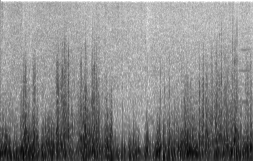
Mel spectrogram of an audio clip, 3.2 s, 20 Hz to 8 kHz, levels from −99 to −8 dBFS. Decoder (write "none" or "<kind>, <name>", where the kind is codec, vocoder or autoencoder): none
